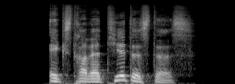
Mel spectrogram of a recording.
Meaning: strong/mixed nominative/accusative neuter singular superlative degree of extravertiert
- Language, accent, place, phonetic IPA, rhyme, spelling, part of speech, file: German, Germany, Berlin, [ˌɛkstʁavɛʁˈtiːɐ̯təstəs], -iːɐ̯təstəs, extravertiertestes, adjective, De-extravertiertestes.ogg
